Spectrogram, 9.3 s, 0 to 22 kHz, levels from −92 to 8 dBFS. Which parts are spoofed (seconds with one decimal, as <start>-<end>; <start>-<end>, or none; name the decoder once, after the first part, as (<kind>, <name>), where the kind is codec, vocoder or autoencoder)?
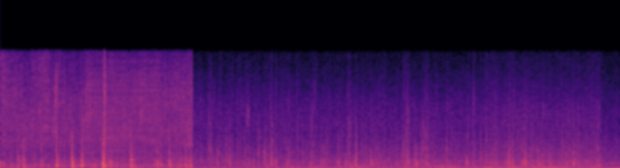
1.3-2.4 (autoencoder, DAC-VAE)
